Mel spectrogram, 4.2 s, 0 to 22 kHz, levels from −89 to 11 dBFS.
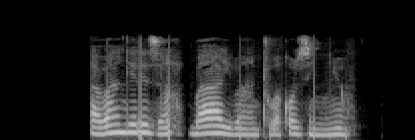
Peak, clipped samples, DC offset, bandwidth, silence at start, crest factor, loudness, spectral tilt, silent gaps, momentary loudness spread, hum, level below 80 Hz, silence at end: -4 dBFS; under 0.1%; under 0.1%; 8 kHz; 0.9 s; 16 dB; -19 LUFS; -5.5 dB/octave; none; 9 LU; none; -52 dBFS; 0.65 s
